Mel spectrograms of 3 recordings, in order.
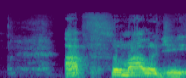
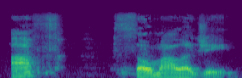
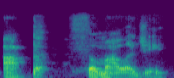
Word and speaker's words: ophthalmology: to do this okay ophthalmology is the way that word is pronounced um let me say it again the oph makes an o f sound off themology is how you would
